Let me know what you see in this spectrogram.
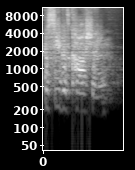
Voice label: Emergency Human Female Voice Police Dispatch Proceed With Caution; emergency effects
